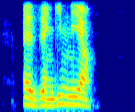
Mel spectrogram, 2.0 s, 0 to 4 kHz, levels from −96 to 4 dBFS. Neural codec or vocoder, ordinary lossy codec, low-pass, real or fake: none; Opus, 16 kbps; 3.6 kHz; real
